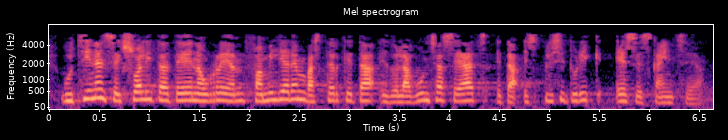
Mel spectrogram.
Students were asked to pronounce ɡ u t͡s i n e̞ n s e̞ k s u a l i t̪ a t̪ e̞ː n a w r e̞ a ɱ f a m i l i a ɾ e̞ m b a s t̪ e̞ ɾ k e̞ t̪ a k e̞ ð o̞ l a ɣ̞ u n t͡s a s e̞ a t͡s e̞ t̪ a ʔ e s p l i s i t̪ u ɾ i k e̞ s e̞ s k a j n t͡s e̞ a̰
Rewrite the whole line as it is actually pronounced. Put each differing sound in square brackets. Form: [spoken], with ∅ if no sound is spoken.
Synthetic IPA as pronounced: ɡ u t͡s i n e̞ n s e̞ k s u a l i t̪ a t̪ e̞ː n a w r e̞ a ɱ f a m i l i a ɾ e̞ m b a s t̪ e̞ ɾ k e̞ t̪ a [ʔ] e̞ ð o̞ l a ɣ̞ u n t͡s a s e̞ a t͡s e̞ t̪ a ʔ e s p l i s i t̪ u ɾ i k e̞ s e̞ s k a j n t͡s e̞ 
